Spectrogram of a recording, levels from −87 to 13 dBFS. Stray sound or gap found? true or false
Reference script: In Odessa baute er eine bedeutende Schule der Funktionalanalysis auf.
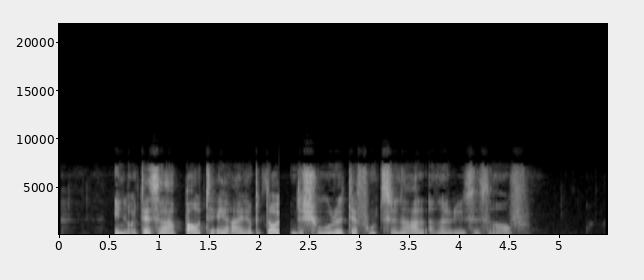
true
